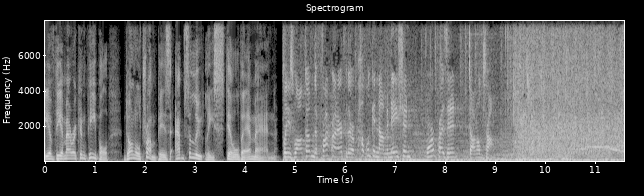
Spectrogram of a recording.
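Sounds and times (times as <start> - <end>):
speech: 0.0 - 9.9
audience of Republicans whooping and cheering at a televised town hall in New Hampshire: 9.4 - 11.5.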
